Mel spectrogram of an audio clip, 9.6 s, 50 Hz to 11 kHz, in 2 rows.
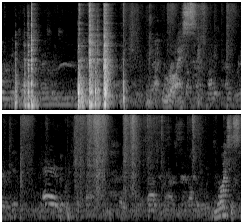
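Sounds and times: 
ceramic plates and a bowl clattering in a kitchen cupboard: 0.2s - 0.8s, 1.5s - 2.4s
speech: 9.3s - 9.5s.

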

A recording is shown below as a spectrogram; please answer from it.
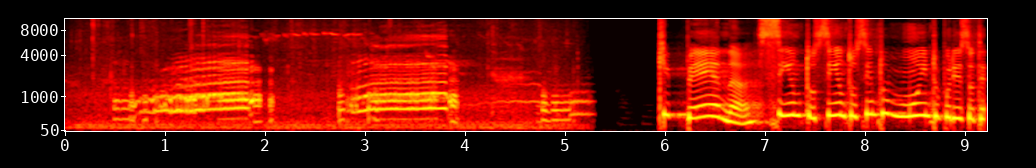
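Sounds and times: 
speech: 0.5s - 1.0s, 6.6s - 9.2s
chicken clucking and squawking: 0.5s - 5.4s.

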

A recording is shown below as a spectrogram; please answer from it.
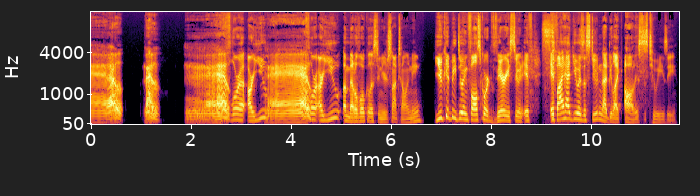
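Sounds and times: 
speech: 0.0s - 2.0s, 2.8s - 11.7s
low rough kargyraa throat-singing growls: 0.0s - 2.8s, 3.5s - 4.6s.

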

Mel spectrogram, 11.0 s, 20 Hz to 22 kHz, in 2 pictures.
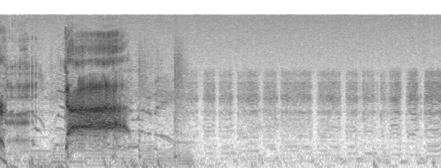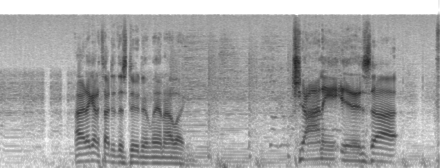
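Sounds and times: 
loud raspy throaty burp: 0.0s - 1.7s
speech: 6.5s - 8.1s, 9.2s - 10.6s.

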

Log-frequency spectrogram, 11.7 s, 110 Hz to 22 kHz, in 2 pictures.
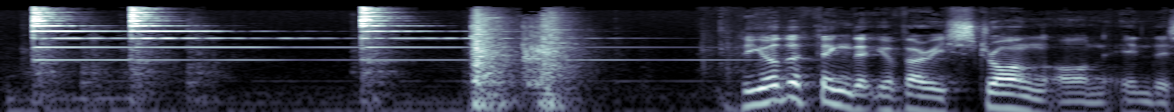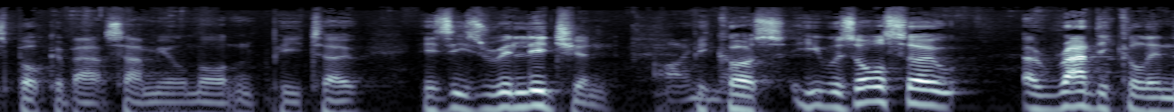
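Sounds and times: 
bell ringing: 0.0s - 4.0s
speech: 3.7s - 11.7s.

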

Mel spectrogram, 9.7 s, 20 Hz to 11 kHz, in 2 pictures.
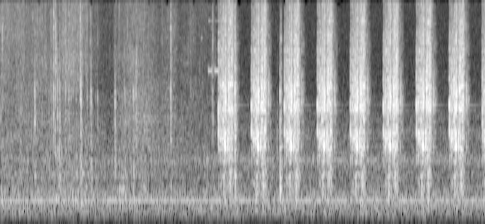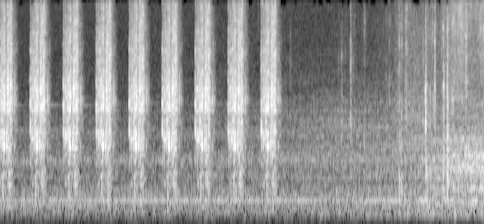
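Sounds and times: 
camera shutter firing in continuous burst: 2.2s - 7.7s.

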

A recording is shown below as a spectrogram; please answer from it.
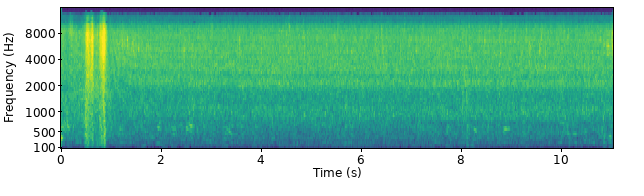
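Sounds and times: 
waterfall rushing water: 0.0s - 11.0s.

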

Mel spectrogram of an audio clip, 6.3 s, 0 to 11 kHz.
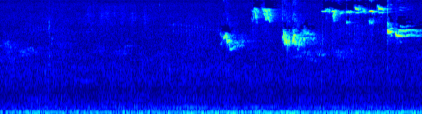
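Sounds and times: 
cats purring: 0.0s - 4.2s
bird chirps and tweets: 0.0s - 6.3s.

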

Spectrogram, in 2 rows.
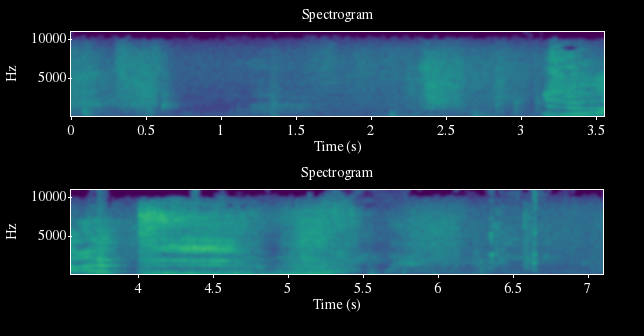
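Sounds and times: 
man making farting noises: 3.1s - 6.8s
man burping loudly: 3.2s - 6.8s.

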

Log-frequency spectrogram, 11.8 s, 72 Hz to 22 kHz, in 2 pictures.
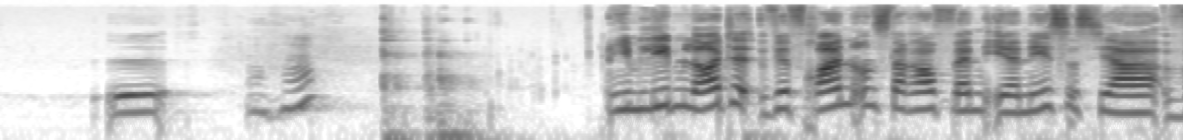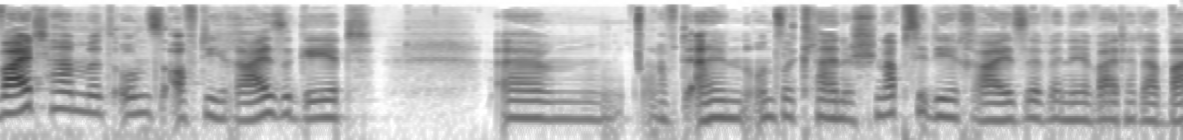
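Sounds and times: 
short wordless vocal sounds: 0.4s - 1.8s
speech: 0.6s - 1.7s, 3.0s - 11.8s
glasses clinking together in a toast: 1.9s - 2.5s.

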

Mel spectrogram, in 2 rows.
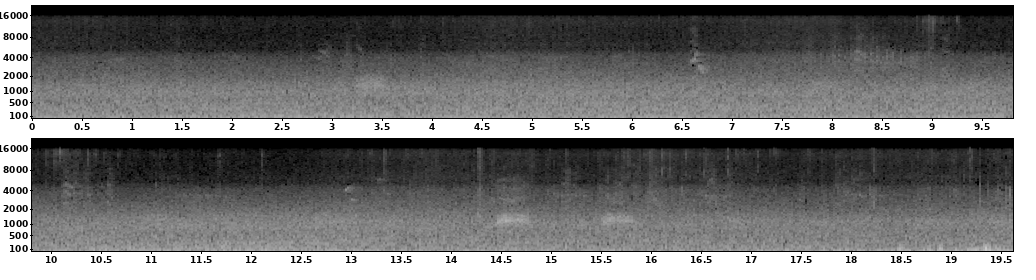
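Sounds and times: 
rain pattering onto a hard surface: 0.0s - 19.6s
bird cawing: 3.2s - 3.6s, 14.4s - 14.9s, 15.5s - 16.0s.

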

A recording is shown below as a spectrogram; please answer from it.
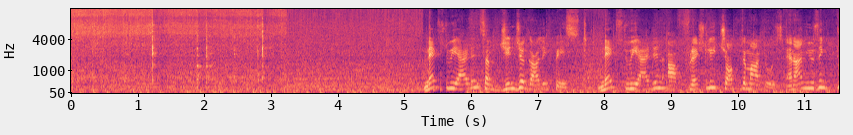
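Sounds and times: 
chopped onion and cumin seeds sizzling in a hot pan: 0.0s - 5.4s
speech: 5.3s - 11.5s.

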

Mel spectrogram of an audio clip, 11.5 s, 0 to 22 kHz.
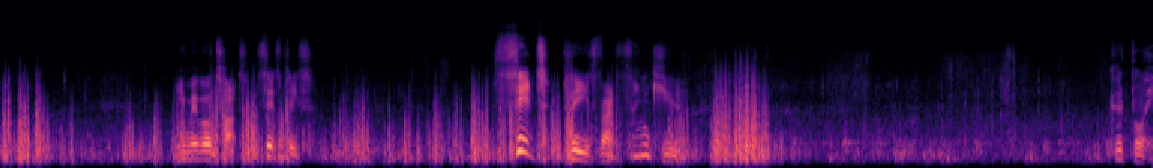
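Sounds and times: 
wind gusting against the microphone: 0.0s - 11.5s
speech: 1.8s - 3.2s, 5.0s - 7.4s, 11.2s - 11.5s.

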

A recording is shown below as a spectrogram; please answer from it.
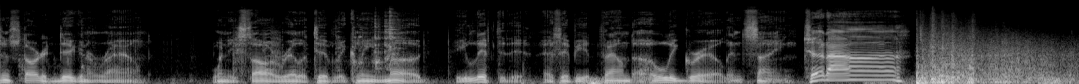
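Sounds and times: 
speech: 0.0s - 10.0s
floor-shaking thunder after a lightning flash: 9.2s - 10.7s.

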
